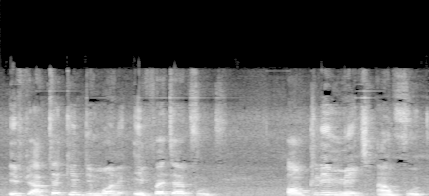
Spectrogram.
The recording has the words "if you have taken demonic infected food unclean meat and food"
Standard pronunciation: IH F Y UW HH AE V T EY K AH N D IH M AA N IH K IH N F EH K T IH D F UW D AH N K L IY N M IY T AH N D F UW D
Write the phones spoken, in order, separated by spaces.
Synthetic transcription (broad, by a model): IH F Y UW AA T EY K AH N D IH M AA N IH IH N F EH T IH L F UW D AH N K L IY N M IY T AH N F UW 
